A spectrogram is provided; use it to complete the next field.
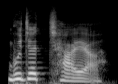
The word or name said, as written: भुजच्छाया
